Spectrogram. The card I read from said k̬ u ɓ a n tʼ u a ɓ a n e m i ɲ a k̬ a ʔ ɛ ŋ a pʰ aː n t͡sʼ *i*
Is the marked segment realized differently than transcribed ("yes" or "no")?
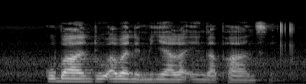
no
